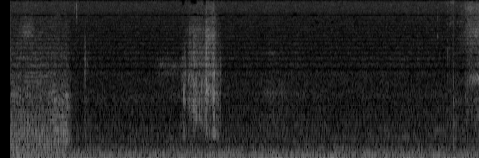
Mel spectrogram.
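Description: A young woman licks and sucks an ice lolly with soft wet slurping sounds.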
